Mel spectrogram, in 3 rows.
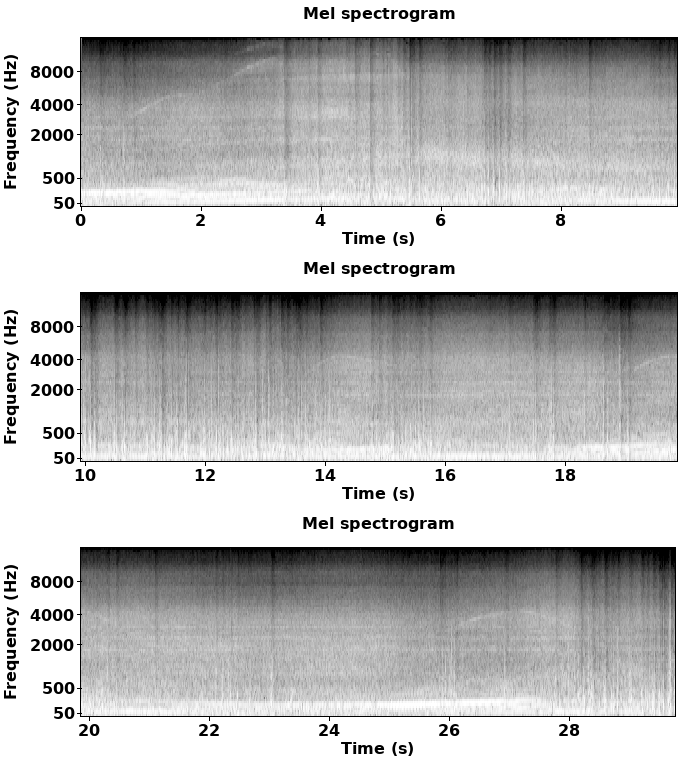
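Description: Twin-turbo Nissan 350Z's V6 engine heard from onboard while driving, its note rising and falling again and again as the car accelerates and slows. Underneath is a steady rushing noise.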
